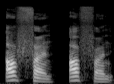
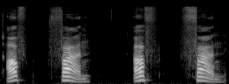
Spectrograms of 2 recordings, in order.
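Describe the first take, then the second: First: OF FUN quick, as a single word; wrongly merged. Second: OF, tiny gap, FUN; two separate sounds. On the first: Teacher showing the mistake, OF FUN with no gap. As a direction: run OF straight into FUN. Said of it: "이렇게 발음하는 거 아니란 말이에요". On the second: Teacher modelling for students, OF and FUN split apart. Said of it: "이렇게 발음해야 되는 거지". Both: Shown as a demonstration.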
